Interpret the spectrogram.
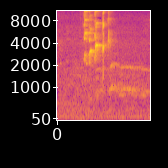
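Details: Lovebirds, described as very vocal with a high-pitched chirp: a quick cluster of sharp, bright chirps lasting about half a second, followed by a faint, steady background hum.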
